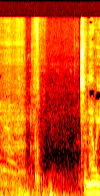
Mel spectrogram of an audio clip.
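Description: Soft rubbing and a couple of faint clicks as a wire snake is worked through a rubber tailgate wiring boot, between bits of a man's voice: a short murmur at the start and speech near the end.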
